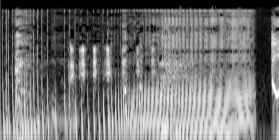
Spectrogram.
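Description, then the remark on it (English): A long, loud fart from a man, recorded while he slept, starting with rapid sputtering pulses and stretching into a drawn-out buzzing rasp that wavers in pitch before cutting off abruptly. No one speaks. “Farts are never not funny.”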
